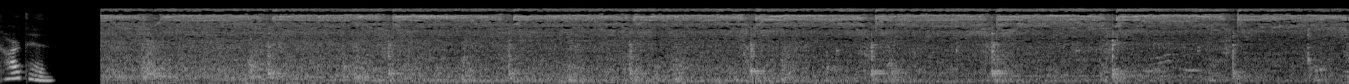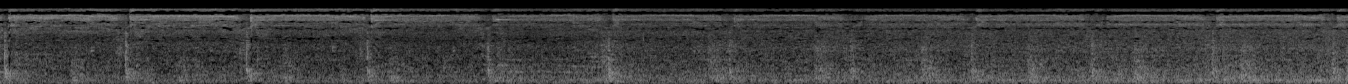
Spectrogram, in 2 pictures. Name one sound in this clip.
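A packing machine whirs and clacks steadily with rhythmic ticks.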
